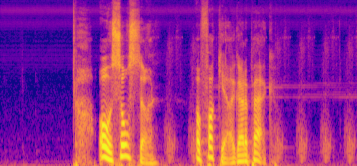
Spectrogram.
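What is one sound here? A young man speaks with animation into a microphone.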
